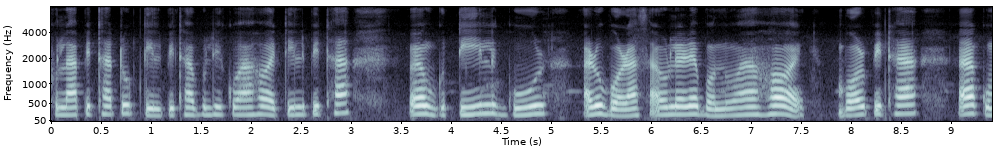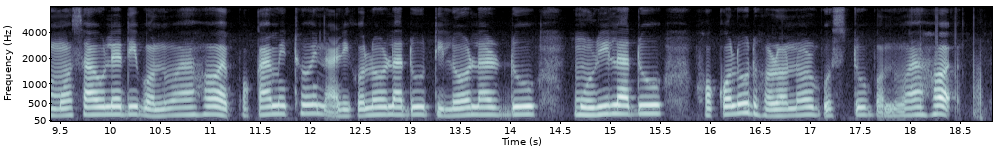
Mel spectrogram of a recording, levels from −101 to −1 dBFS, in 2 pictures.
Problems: constant background noise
